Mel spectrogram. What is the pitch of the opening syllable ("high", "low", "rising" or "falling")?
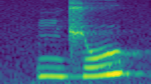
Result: rising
